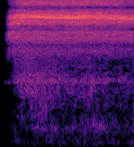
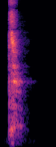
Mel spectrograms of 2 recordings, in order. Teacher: It's not stopped. So you can make fricatives very long, like s. Unlike stops, which are non-continuants, and they're very short, like t.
